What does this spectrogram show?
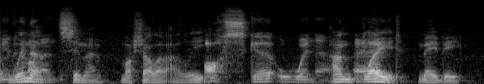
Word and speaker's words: Mahershala Ali: I'm terrible at pronouncing names. You say it. Mahershala Ali. Yeah, as people are going to hate me in the comments. Simo. Mahershala Ali.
